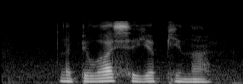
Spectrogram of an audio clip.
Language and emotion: Russian, neutral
